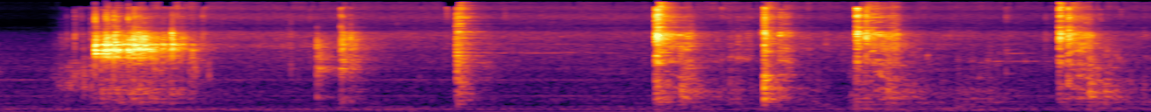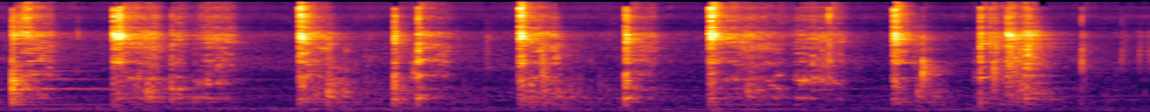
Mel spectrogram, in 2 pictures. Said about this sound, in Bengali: বাদামটাকে ভেজে নেবো বুঝেছ তারপর আলুটাকে ভাজো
